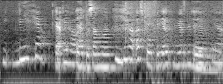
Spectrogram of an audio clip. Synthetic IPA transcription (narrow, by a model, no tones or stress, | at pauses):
liːhen̰jædijahɑ̈pʰɒ̽sɑ̈məmɔ̽ːð̞̩ˠd̥ihɑ̈ʔɒ̽sb̥ʁofɒjel̰b̥hɑɡ̥jo̰d̥eø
